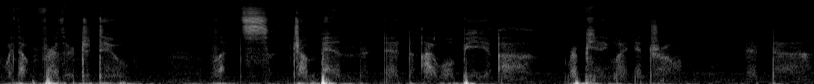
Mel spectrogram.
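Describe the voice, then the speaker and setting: An ASMR host from Quebec with a Canadian accent, rambling in a halting, hesitant whisper. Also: dark tone.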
